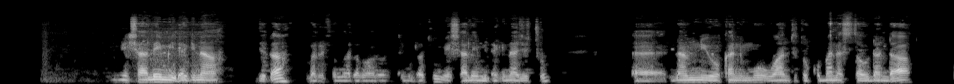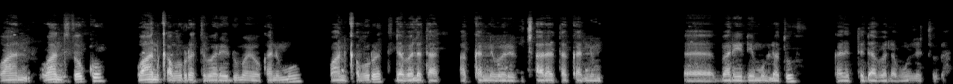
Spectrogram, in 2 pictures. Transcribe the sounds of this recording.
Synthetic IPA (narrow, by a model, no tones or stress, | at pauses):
meːʃaːleːmiːᶑɐɡɪnaː | d͡ʒɛᶑabɐɾesʊmːaːd̪ɐmaːnonɪt̪ːɪmʊlʔɐt̪ʊme̞ːʃaːleːmiːᶑɐɡɪnaːd͡ʒɛt͡ʃːuː | nɐmnɪjo̞ːkaːnɪmːo̞ːwaːnt̪ɪ̥t̪ɔkːɔmɐnɐst̪ɐʔuːd̪ɐnd̪ɐʔa | wanwaːnt̪ɪ̥t̪ɔkːɔ | waːŋkʼɐbʊrːɐt̪ːɪbɐɾe̞ːd̪ʊmɐjo̞ːkaːnɪmːo̞ː | waːŋkʼɐbʊrːɐt̪ːɪd̪ɐbɐlɐt̪an | ɐkːɐnːɪbɐɾeːd̪ʊt͡ʃʼaːlɐt̪ːɐkːɐnːɪ | bɐɾe̞ːd̪eːmʊlʔɐt̪u | kɐnɪt̪ːɪd̪ɐβɐlɐmud͡ʒɛt͡ʃːṵːᶑɐ̥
